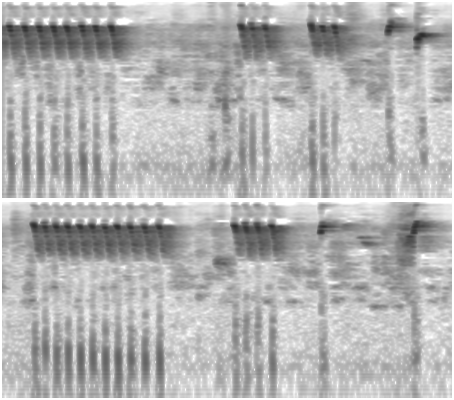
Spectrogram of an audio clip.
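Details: Brown-throated sunbird (konin) singing rapid-fire 'full nembak' song filled with imitated bar-winged prinia (ciblek) phrases. Several short bursts of quick, high, machine-gun-like repeated notes, broken by gaps holding single sharp chirps and squeaks.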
